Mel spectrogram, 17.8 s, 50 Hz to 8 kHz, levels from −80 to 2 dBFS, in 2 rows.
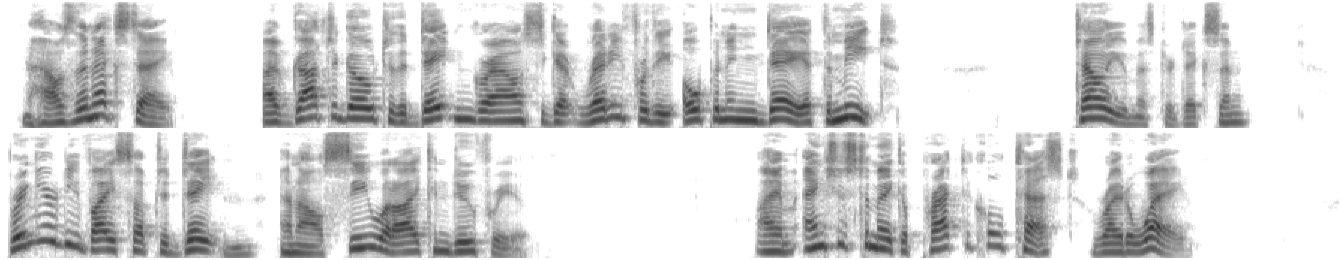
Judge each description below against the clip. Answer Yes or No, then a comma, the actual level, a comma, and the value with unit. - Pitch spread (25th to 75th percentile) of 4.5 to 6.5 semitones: Yes, wide, 5.6 semitones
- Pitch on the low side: No, medium, 180 Hz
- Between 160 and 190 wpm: Yes, average, 170 wpm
